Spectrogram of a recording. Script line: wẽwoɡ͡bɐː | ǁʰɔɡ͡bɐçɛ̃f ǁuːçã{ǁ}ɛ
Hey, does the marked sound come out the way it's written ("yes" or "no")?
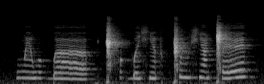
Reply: yes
